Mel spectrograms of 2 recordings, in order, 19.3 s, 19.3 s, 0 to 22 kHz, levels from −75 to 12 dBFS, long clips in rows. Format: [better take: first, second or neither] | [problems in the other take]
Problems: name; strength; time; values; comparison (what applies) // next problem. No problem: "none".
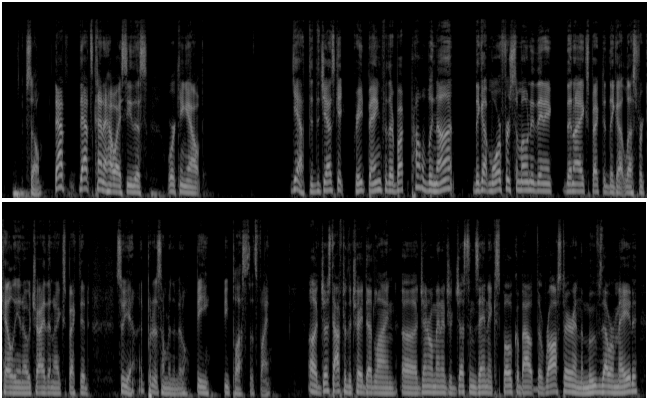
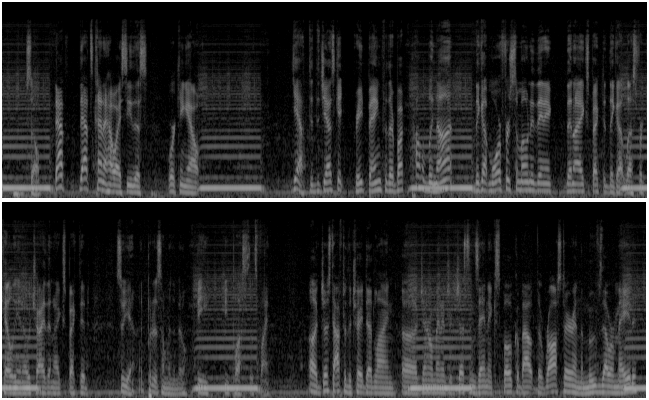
first | alarms or sirens; very loud; throughout; 1 dB above the speech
